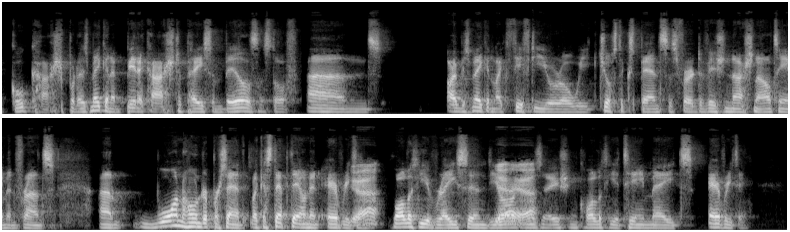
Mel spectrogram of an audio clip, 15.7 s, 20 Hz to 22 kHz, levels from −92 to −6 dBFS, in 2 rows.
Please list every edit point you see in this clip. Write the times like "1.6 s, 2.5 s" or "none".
3.0 s, 10.3 s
